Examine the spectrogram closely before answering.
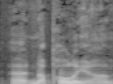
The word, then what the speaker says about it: Napoleon: name is Napoleon Bonaparte Napoleon is simply the English Way of pronouncing the French male up only own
